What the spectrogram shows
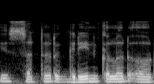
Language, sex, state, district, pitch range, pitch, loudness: Hindi, male, Uttar Pradesh, Budaun, 120-135 Hz, 125 Hz, -14 LUFS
